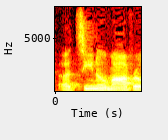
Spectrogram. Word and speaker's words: Xinomavro: here to pronounce the xinomavro like because almost like casino like you're saying the word casino Mavro it says which sounds about right now yeah that's pretty close xinomavro xinomavro and then I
